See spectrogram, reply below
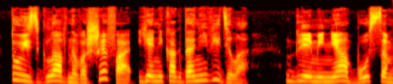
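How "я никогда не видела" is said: plain reading voice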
